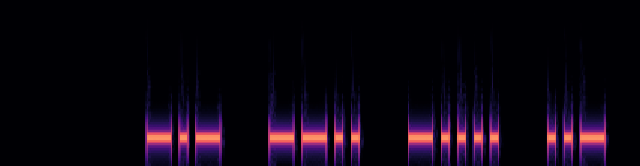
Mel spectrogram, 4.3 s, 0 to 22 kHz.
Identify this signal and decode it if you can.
Morse code, heard as a keyed tone, about 22 wpm, spaced as for 16 wpm, 700 Hz. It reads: KZ6U
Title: USA Call Signs - 4 Characters - 2x Character Spacing - 22wpm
